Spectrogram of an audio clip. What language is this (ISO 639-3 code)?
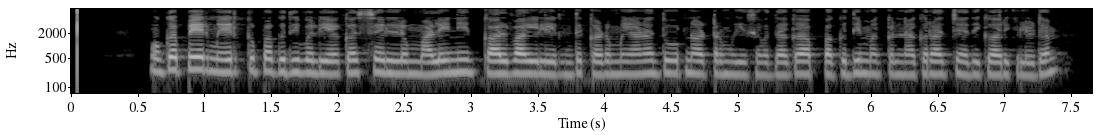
tam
